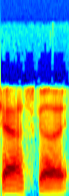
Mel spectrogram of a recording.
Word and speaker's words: Chaske: But one of the most poignant tragedies is that Chaska simply means, in Dakota, the word Chaska, and I'm pronouncing it in an anglicized way, it's Chaske, it's closer to the Dakota pronunciation, but Chaska means firstborn if a male.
